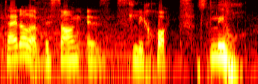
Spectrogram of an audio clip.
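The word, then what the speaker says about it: סליחות: The title of the song is Slichot. Slichot. How do you pronounce it? Yeah. Slichot. Slichot, exactly.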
